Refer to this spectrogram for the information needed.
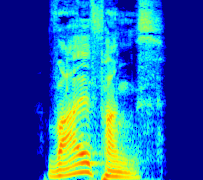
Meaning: genitive singular of Walfang
- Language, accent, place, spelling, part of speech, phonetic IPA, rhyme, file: German, Germany, Berlin, Walfangs, noun, [ˈvaːlˌfaŋs], -aːlfaŋs, De-Walfangs.ogg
